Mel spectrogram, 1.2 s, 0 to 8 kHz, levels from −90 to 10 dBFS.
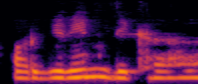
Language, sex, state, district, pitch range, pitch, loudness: Hindi, female, Bihar, Muzaffarpur, 230-240 Hz, 235 Hz, -19 LUFS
